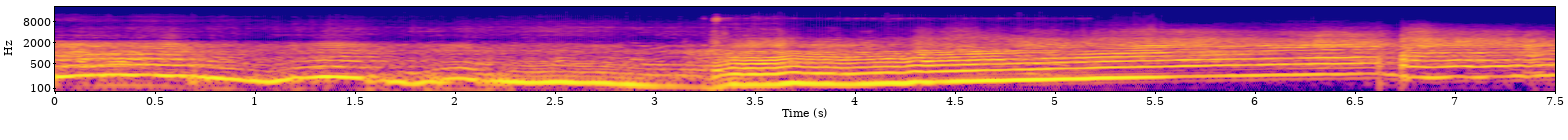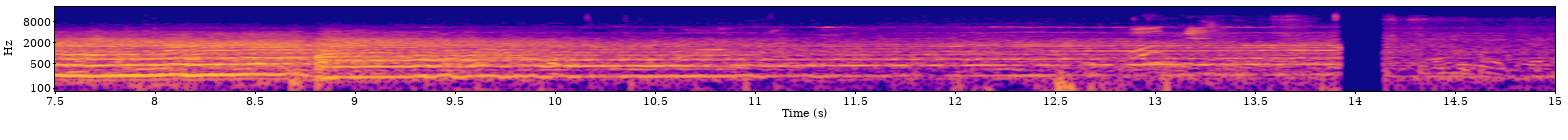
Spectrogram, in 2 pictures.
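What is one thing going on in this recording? A rally car engine roars and revs loudly as the car speeds past and fades away.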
